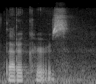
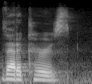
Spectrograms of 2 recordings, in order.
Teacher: we're going to link it with a tap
